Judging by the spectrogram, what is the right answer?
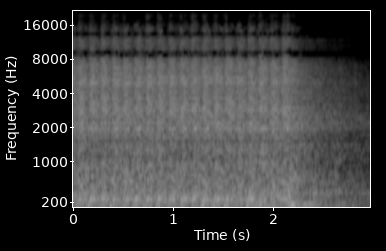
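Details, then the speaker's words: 2011 Ford Focus 1.6 diesel with an intermittent crank no start, acting up now, no fault codes stored: starter cranks evenly about three turns a second for two seconds, then stops without the engine catching. "and that is a crank no start."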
